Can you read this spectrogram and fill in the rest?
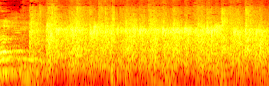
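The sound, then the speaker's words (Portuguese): A church audience bursts into steady, sustained applause as leadership of the evening service passes to the pastor, a dense wash of many hands clapping at a fairly loud, even level for a few seconds, following a brief spoken moment at the start. “E as palmas que agora recebem.”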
